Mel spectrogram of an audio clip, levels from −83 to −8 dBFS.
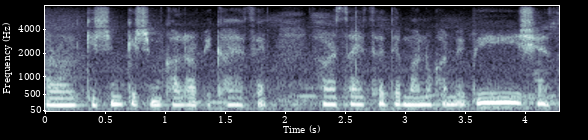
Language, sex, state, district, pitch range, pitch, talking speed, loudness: Nagamese, female, Nagaland, Dimapur, 200-235 Hz, 220 Hz, 210 wpm, -13 LUFS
